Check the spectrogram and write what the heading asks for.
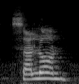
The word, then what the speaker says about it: salón: Salón, su sílaba tónica está en lon, la última sílaba, termina en N, por lo tanto se acentúa.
